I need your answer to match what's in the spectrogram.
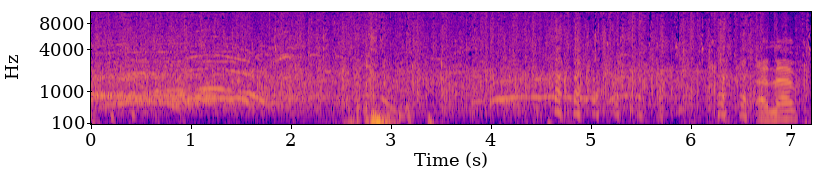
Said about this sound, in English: Ladies and gentlemen, please, you've been more wonderful than I could ever have dreamt. Really? Will you do a round of applause?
